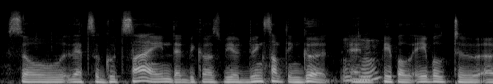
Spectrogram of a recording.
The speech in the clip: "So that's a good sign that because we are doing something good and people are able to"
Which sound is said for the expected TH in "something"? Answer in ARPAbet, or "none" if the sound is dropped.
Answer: T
